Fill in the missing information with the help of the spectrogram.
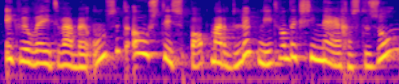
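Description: A woman's voice: on the high side, sing-song, a little fast, slightly rough, voice pushed up. Woman voicing a curious little girl. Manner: eager, questioning.

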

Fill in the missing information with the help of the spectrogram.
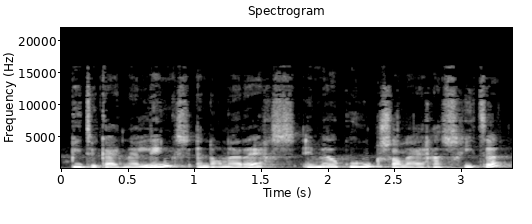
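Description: A woman reads a children's story aloud in an even storytelling voice. She jumps up high and loud whenever the children in the tale call out. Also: moderate pace, background noise. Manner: lively, voicing the children with bright high calls.

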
